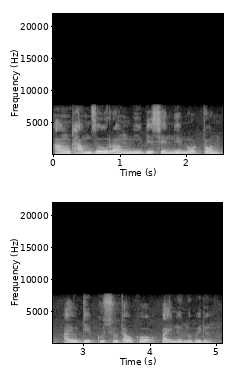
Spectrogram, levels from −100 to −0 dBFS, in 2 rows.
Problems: none marked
